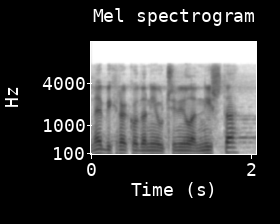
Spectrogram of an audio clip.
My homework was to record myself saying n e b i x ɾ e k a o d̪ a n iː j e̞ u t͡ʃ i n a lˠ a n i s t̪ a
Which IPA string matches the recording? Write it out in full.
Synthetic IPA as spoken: n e b i x ɾ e k a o d̪ a n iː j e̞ u t͡ʃ i n i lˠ a n i ʃ t̪ a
